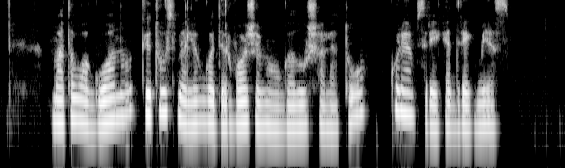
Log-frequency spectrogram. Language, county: Lithuanian, Kaunas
